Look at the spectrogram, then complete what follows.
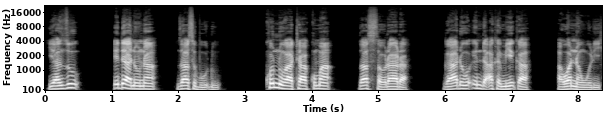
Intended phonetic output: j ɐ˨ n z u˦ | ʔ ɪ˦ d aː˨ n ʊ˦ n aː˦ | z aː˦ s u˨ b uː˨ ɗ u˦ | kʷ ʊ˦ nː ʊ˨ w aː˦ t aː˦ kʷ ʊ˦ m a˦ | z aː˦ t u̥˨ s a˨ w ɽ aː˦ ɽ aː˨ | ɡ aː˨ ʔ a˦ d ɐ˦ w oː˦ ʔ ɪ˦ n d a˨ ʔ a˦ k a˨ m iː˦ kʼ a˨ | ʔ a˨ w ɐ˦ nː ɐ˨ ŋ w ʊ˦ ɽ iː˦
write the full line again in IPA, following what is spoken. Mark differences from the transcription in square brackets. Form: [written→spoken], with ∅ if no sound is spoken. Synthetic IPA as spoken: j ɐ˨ n z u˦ | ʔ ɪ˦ d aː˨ n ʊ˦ n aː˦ | z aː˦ s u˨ b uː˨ ɗ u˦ | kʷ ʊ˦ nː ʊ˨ w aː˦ t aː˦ kʷ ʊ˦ m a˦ | z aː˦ [t→s] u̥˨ s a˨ w ɽ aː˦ ɽ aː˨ | ɡ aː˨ ʔ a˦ d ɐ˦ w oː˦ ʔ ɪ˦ n d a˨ ʔ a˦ k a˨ m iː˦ kʼ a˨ | ʔ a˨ w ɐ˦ nː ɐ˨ ŋ w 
